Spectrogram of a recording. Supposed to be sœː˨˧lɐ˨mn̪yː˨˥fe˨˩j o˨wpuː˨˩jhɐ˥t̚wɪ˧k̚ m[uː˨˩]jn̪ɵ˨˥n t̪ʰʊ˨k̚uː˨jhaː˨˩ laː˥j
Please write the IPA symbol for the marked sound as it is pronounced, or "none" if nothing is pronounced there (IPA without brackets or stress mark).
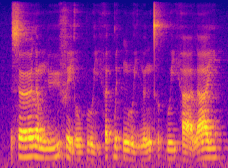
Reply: uː˨˩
